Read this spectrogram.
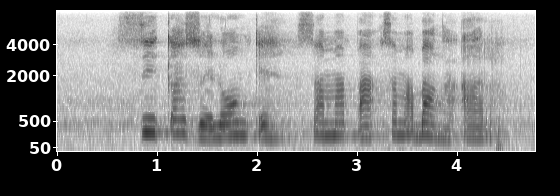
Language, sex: Zulu, female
